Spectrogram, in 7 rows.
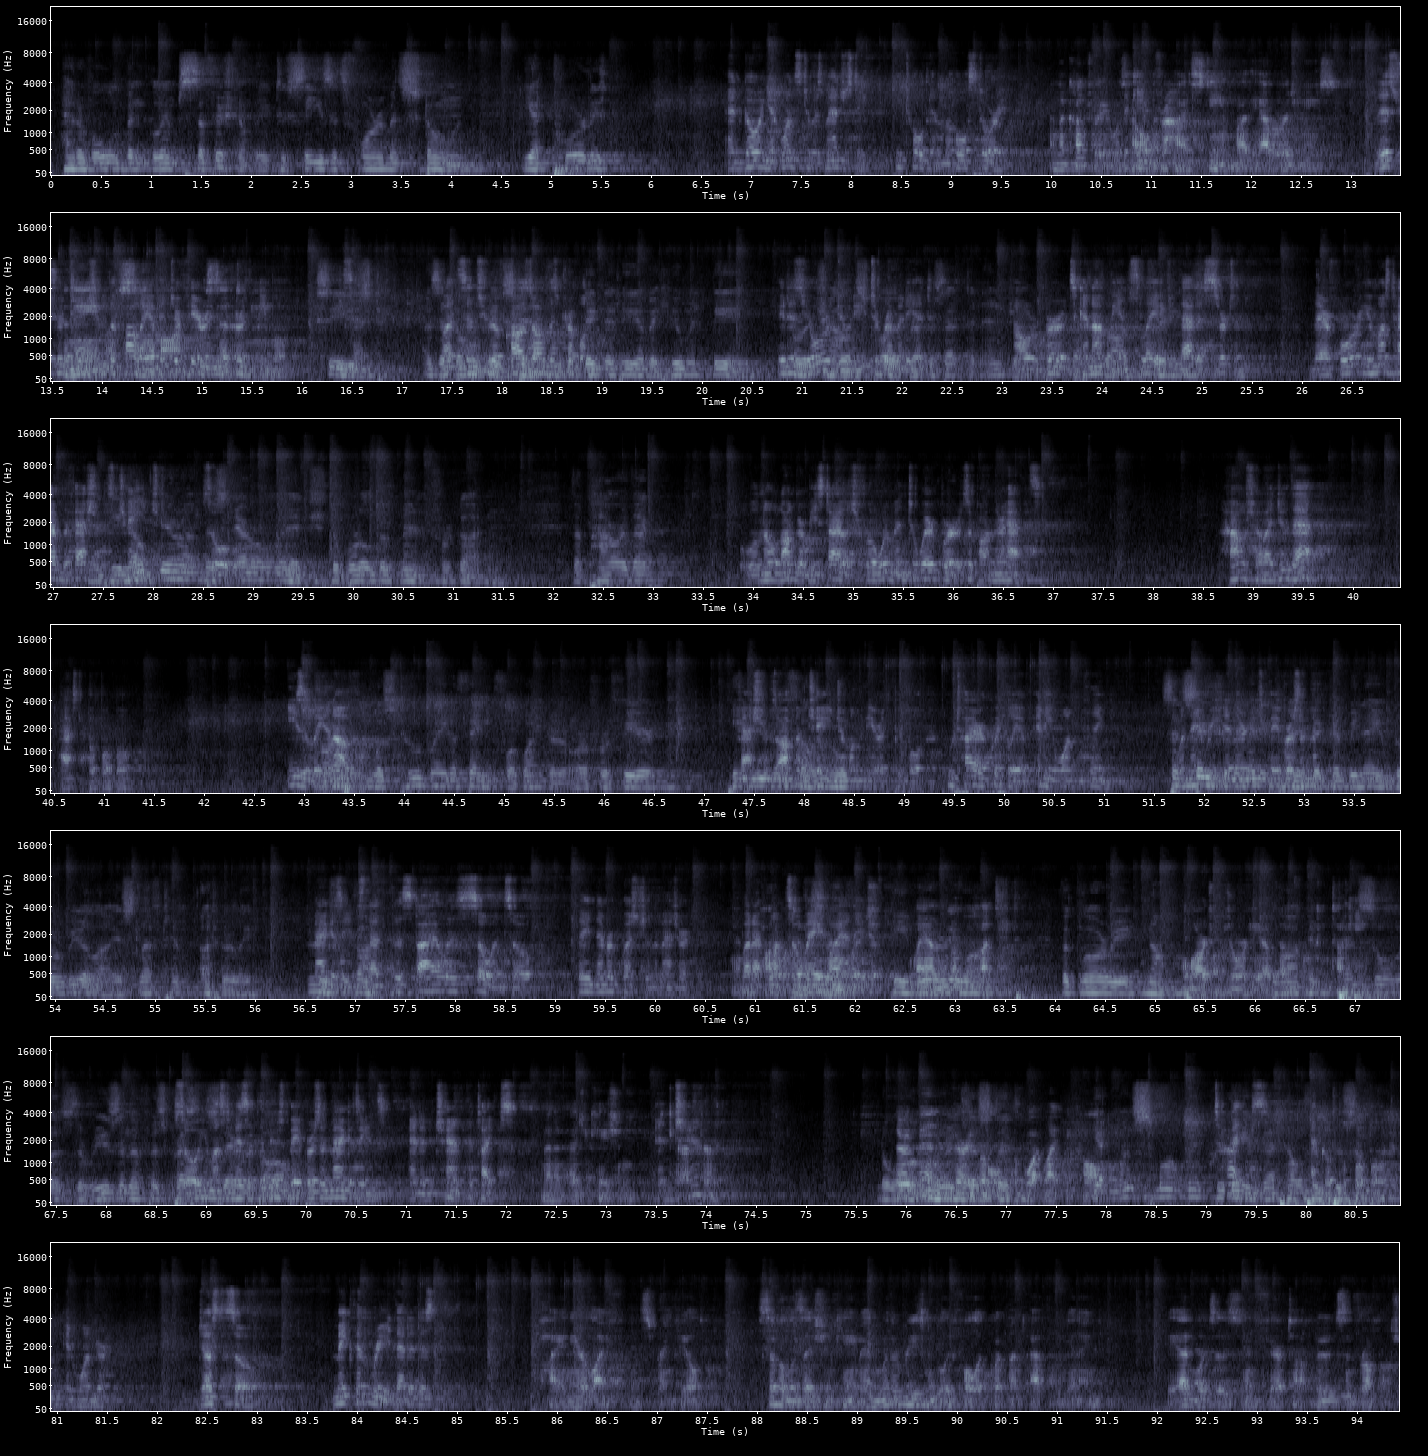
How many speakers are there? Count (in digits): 3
